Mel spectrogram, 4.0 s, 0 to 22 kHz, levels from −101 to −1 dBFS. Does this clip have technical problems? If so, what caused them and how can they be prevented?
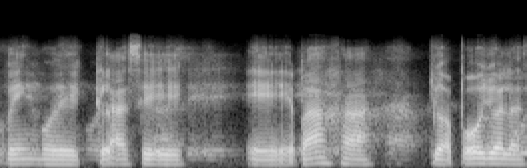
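Yes. This is echo with no canceller: the far end's microphone picked up its own loudspeaker, so every phrase returns about 13 dB quieter, roughly a third of a second later. Turning on acoustic echo cancellation at the far end, or having that listener use headphones, prevents it.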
